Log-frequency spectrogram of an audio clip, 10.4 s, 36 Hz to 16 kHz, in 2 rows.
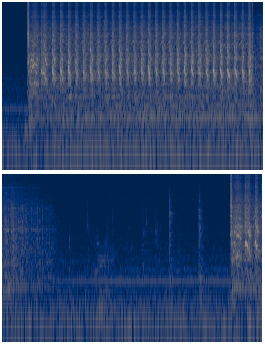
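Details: Pettibone Model B-66 lift machine diesel after 8 feet of flooding from Hurricane Ida, fuel and injectors changed: steady cranking about three and a half turns a second, pausing and recranking without catching cleanly, hard starting.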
